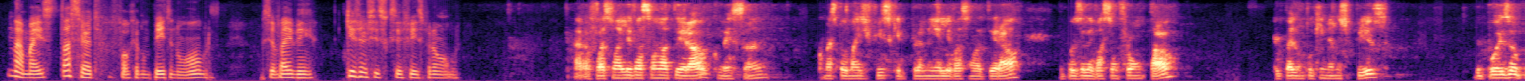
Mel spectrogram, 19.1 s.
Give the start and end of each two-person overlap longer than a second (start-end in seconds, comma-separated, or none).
none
